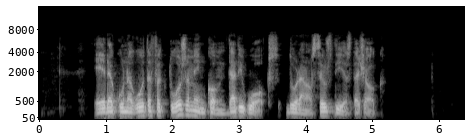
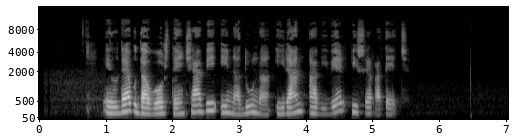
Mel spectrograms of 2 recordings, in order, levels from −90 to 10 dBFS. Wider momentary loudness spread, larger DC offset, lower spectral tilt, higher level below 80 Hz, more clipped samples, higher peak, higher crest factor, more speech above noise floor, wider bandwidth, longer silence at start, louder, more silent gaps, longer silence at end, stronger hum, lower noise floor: second, 11 LU vs 15 LU; neither; about the same, -6.5 dB/octave vs -5.5 dB/octave; first, -56 dBFS vs -78 dBFS; neither; about the same, -2 dBFS vs -4 dBFS; second, 18 dB vs 24 dB; second, 47 dB vs 53 dB; second, 7.2 kHz vs 11.5 kHz; about the same, 0.85 s vs 0.95 s; first, -19 LUFS vs -25 LUFS; neither; second, 1.35 s vs 1.55 s; neither; second, -66 dBFS vs -77 dBFS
